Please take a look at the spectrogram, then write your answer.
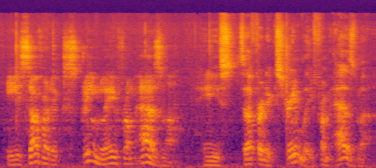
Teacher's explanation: Don't bother to sound the TH sound in asthma, spelled A-S-T-H-M-A.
